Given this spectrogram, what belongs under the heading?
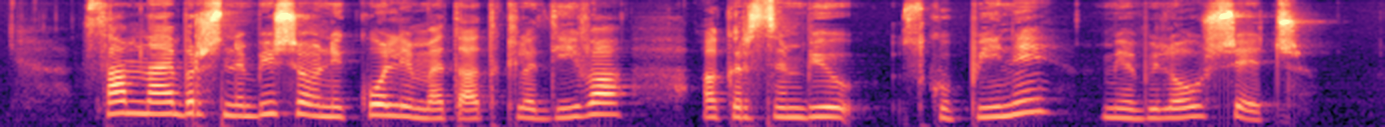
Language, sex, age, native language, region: Slovenian, female, 18-29, Slovenian, Pomurje region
